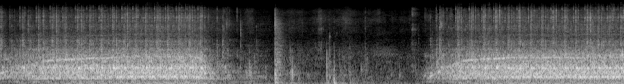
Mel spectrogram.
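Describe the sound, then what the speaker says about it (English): A sewing machine stay stitching the edge of a fabric pouch runs in a steady, loud whirring burst, stops for about two seconds with a few small clicks and handling noises, then starts up again and runs steadily to the end. "So I'm just stay stitching this other edge now."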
